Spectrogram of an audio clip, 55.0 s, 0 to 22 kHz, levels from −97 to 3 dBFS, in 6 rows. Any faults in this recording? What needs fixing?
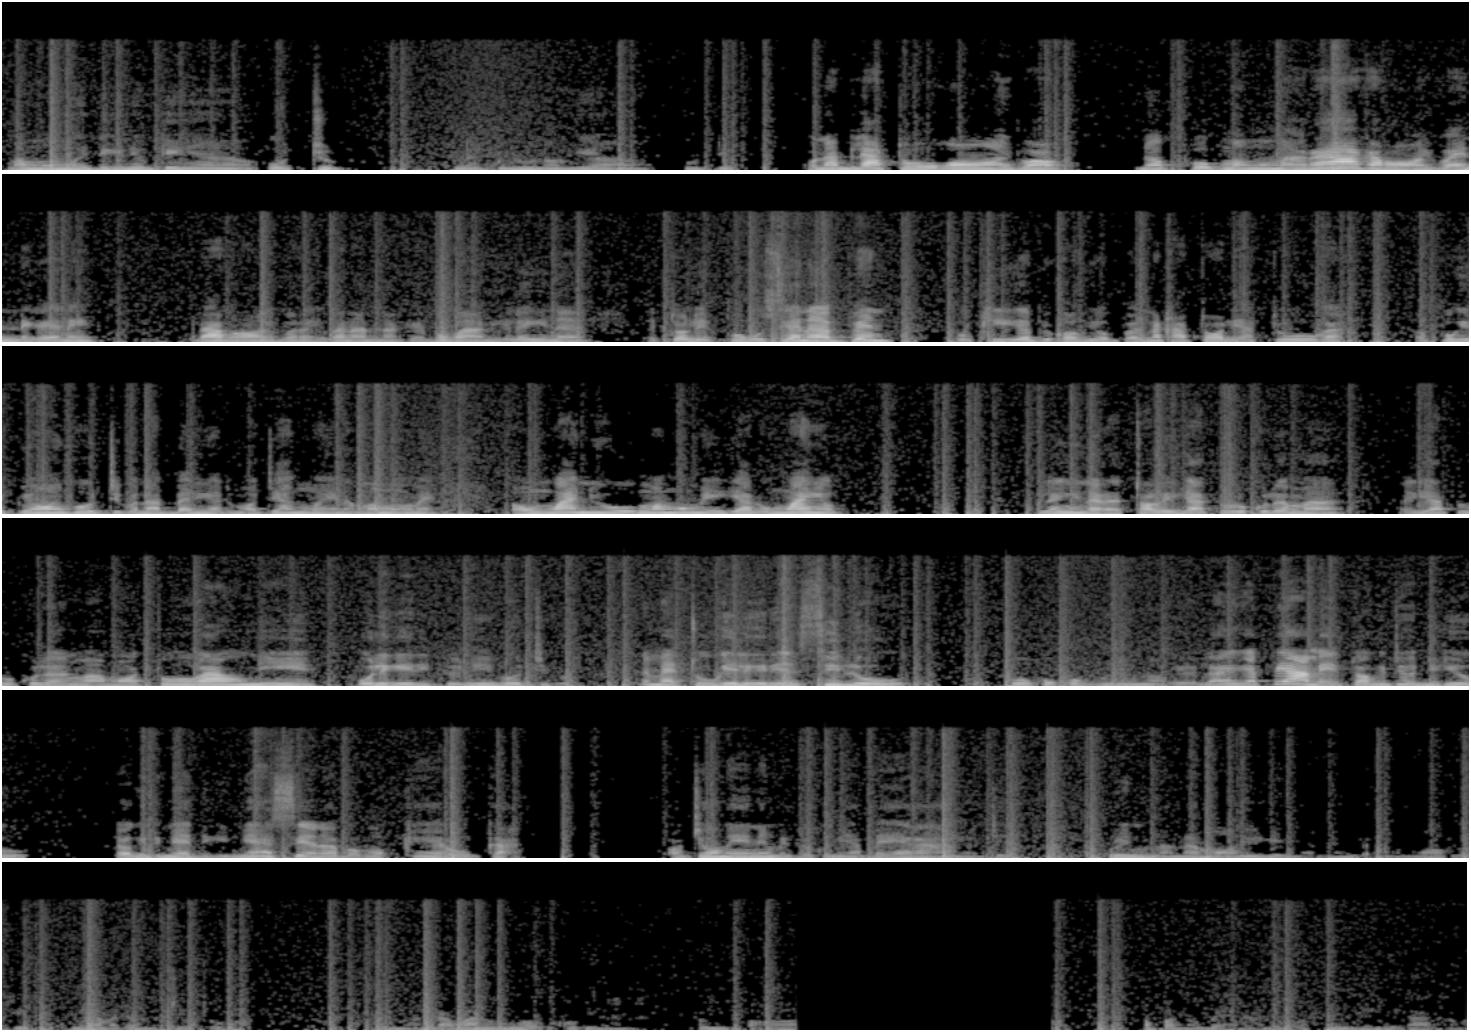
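Overdone noise removal runs through the whole clip. The reducer is set so hard that any band near its noise estimate gets pulled down, taking quiet parts of the voice with it. The background sparkles. Back the reduction amount off and leave a little room noise in.

There's a rebuffering stall from 50.82 to 52.42 s. The player ran dry, went silent for 1.6 s, then picked up exactly where it stopped, so nothing's missing but the pause is added. A bigger playback buffer before resuming would prevent it.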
